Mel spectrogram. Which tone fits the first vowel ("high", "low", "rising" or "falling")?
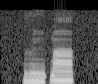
low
